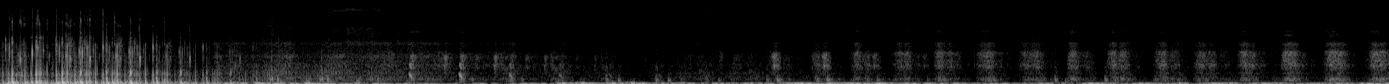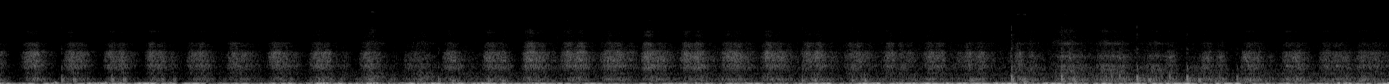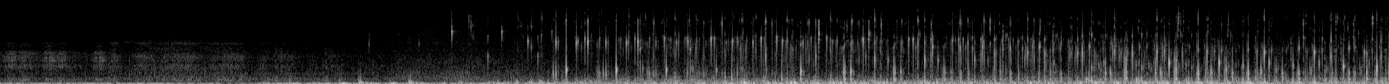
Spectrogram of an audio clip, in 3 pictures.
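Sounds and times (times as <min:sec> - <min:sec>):
wet mouth clicks and breathy smacks: 0:00.0 - 0:02.3, 0:31.4 - 0:41.6
rustling and breathy swishes from hand movements: 0:02.0 - 0:38.8.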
